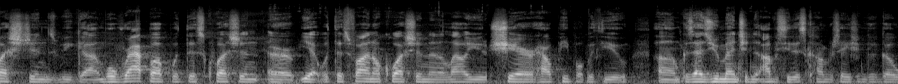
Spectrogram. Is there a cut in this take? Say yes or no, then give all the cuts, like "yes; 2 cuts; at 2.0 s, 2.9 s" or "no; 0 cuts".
yes; 3 cuts; at 4.9 s, 5.8 s, 6.5 s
